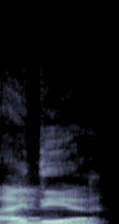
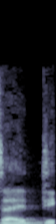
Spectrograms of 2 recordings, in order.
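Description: First: Said in the usual way. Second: Idea said as "idear"; added R. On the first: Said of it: "It's not idea". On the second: Shown as a demonstration. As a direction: put an R on the end of idea. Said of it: "you add an R".

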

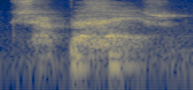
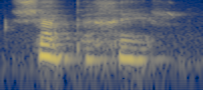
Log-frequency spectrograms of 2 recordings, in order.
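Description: First: Whispered, surprised شب بخیر. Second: Calm, softer good night; soft, calm شب بخیر. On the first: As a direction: breathe شب بخیر in a startled whisper. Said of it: "با تعجب گفت". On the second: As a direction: say شب بخیر softly and calmly, falling at the end. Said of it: "با لحنی آرام گفت". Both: A narrator's reading.

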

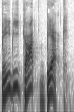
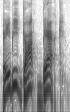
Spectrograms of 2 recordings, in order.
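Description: First: Slow, high folksy Alaskan twang; Sarah Palin accent. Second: Slow, high mock Alaskan twang; Sarah Palin impression. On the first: Retold or imitated. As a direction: stretch each word like Palin singing. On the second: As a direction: drag it out in a folksy Palin accent. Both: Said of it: "She's got that fucking thick accent".

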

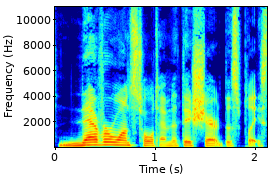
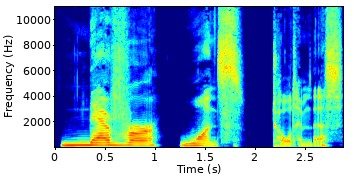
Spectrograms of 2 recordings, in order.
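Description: First: "never" stressed at normal pace. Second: "never" stressed, phrase slowed right down; slow emphatic never. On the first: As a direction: hit "never" and keep moving. Repeated never once, faster. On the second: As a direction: lean on "never" and take it slow. Emphatic repeated never once. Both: Acted.

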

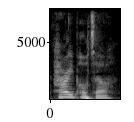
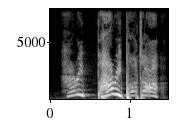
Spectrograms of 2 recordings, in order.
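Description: First: Said in the usual way. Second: Loud, high, hammed-up character cry; film character impression. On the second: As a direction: shout it out as an over-the-top impression. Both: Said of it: "I'm not gonna do my impressions".

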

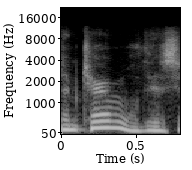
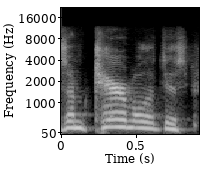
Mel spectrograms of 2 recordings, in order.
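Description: First: Simply observe the self-critical thought; detached noticing. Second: Mildly voiced inner critic, pitched higher; self-critical inner voice. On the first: Acted. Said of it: "I'm having this voice that says". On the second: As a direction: blurt it like a self-judging thought. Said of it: "this voice that says".

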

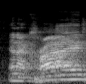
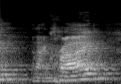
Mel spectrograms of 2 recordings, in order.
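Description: First: Said in the usual way. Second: "cried" drawn out slowly, rising at the end; slow repeat. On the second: Real, not acted. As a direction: stretch "cried" to let it sink in.

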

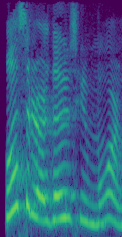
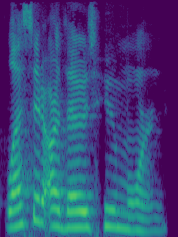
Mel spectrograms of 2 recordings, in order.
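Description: First: "Blessed" lifted high, the verse pressed home; emphatic repeat. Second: Slow, measured verse quoted from Matthew; unhurried recitation of a Bible verse; slow scripture reading. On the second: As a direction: read each word of the verse slowly. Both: Shown as a demonstration. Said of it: "Matthew five four".

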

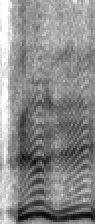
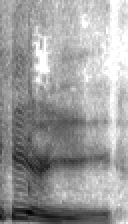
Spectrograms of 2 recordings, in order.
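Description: First: High rising proclamation call; king's proclamation. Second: King's proclamation. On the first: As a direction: call it out high like a royal herald. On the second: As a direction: bring the herald call down to close it. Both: Acted. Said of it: "King of England".

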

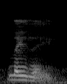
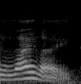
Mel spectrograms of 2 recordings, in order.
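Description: First: Lai Lai said like "lay lay"; alternative pronunciation attempt. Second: Lai Lai said to rhyme with "lie lie"; first pronunciation attempt. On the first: Narrator unsure of a name, Lai Lai as "lay lay". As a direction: say Lai Lai with an "ay" vowel. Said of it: "I don't know". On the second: Narrator naming a character, Lai Lai with "eye" vowels. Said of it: "I'm not sure". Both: Shown as a demonstration.

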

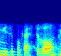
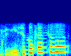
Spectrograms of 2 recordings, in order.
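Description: First: Said in the usual way. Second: "Musical Festival?" pitched high as a puzzled question; "Musical Festival?" in high-pitched disbelief; incredulous self-query. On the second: Real, not acted. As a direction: query your own slip, lifting "Musical Festival?" high. Questions her own slip.

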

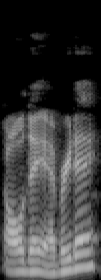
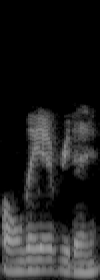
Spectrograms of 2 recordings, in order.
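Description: First: Day rising as a question; All day, every day? asked with a rise. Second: Day falling as a statement; All day, every day. said softer and settled; flat confirming fall. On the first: Question echoed as answer. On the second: Answer echoes the question. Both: Real, not acted.

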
